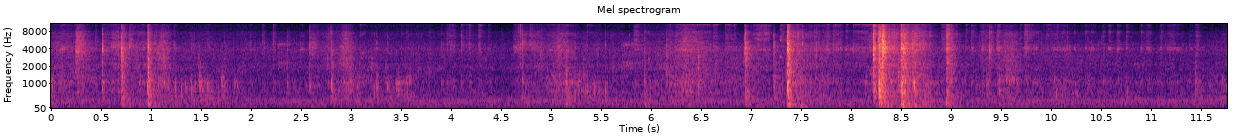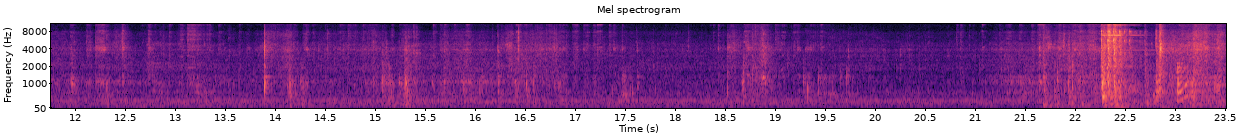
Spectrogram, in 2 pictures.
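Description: Chicken stir fry being stirred and tossed with basil and seasoned salt, giving steady clattering scrapes and clinks of utensil against pan, with a few sharper knocks and a louder burst near the end.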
